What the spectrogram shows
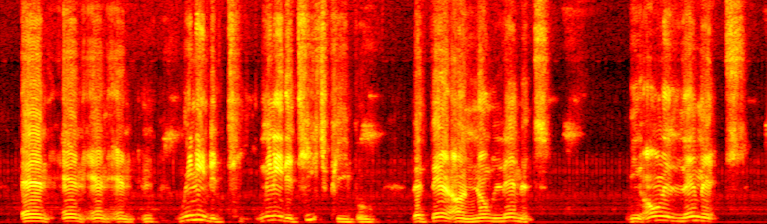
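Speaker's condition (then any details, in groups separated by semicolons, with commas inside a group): Cerebral palsy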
